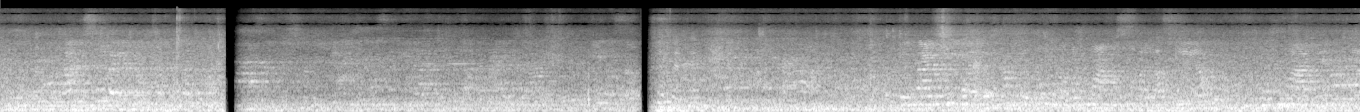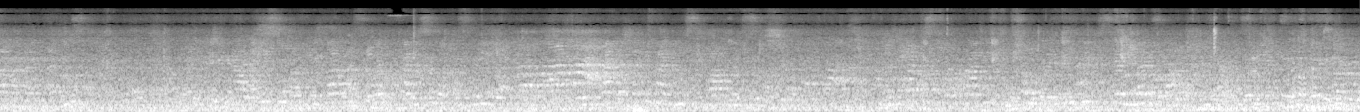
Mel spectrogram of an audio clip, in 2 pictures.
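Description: A crowd of visitors murmurs and chatters in a large echoing hall.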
